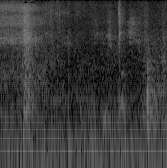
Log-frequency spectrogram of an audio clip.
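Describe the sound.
A door being opened, heard as a few faint clicks and knocks spaced over a low, steady background.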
